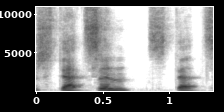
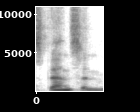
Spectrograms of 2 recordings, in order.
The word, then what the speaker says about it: Stetson: like, Malik Cunningham or Stetson. I pronounced it right. I'm going to flex that I can say it right now because I totally forgot his name was Stetson and not Stenson.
